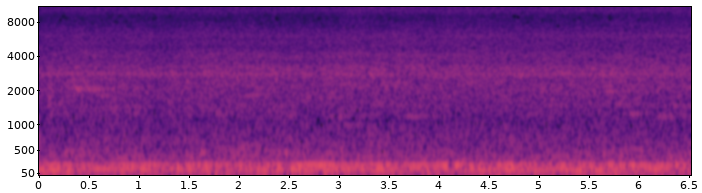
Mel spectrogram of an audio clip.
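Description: Steady low mechanical drone of shop machinery over a hiss, without pauses or knocks.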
